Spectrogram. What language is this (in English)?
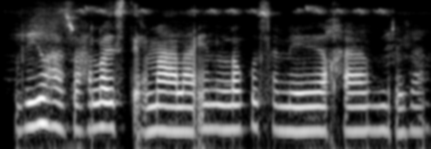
Somali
